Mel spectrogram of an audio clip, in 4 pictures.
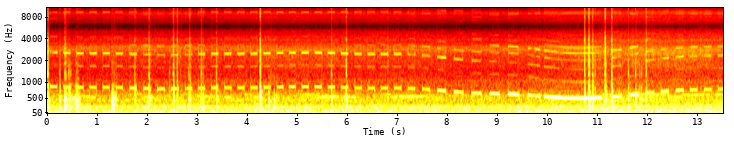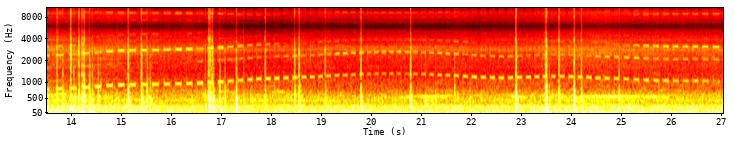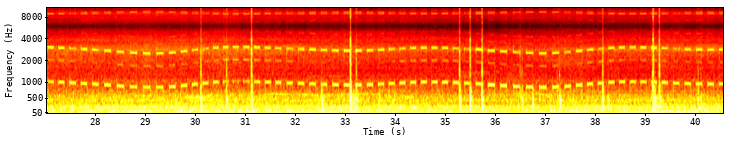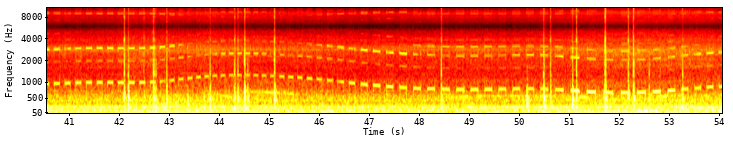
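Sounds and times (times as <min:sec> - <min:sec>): variometer tone wavering in pitch: 0:00.0 - 0:54.0.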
